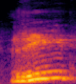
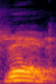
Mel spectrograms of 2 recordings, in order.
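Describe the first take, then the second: First: The vowel is long, as in 'reed'. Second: The vowel is short, as in 'red'. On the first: It is the base form of the verb. "पढ़ने का English क्या है तेरा, रीड है" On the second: It is the third form of the verb. "Pronounce करते समय अपन बोलते हैं रेड"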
